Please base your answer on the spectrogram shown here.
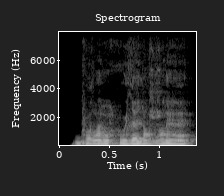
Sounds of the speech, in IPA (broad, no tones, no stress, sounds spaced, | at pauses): b u lˠ ɛ̃ ɾ ũ h u lʲ ɑ j ɑ̃ v ɑ̃ ɾ ɛ̃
